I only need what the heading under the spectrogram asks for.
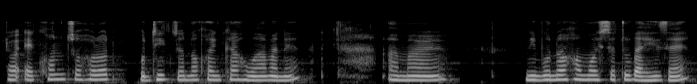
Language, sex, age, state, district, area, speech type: Assamese, female, 30-45, Assam, Nagaon, rural, spontaneous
